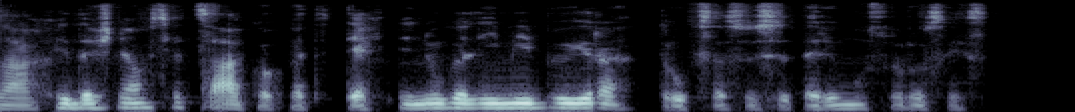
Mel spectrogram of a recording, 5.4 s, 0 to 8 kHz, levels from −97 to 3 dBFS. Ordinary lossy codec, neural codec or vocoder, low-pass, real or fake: AAC, 48 kbps; none; 7.2 kHz; real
